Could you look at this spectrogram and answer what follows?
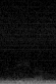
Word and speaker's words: Spadina: Spadina, originally pronounced Spadina, was derived from the Ojibwe word Spadina, meaning land higher and higher.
